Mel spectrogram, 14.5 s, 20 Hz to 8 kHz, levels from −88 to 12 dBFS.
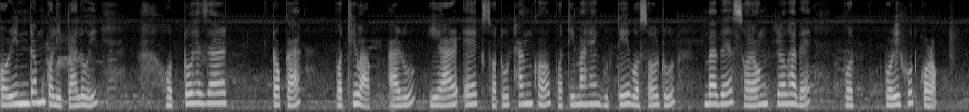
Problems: constant background noise, background conversations at intervals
